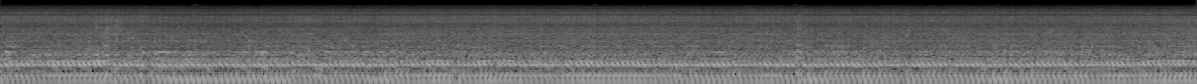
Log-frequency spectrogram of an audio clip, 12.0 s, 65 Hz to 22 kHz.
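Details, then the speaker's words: Kazuma 150cc Chinese quad, after carburetor clean and new battery but before oil change, idles smoothly and regularly with no misses or rattles, heavy rain faintly audible; running clean, normal idle. "That sounds pretty clean. I haven't even done the oil change yet. All right, I know it runs."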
